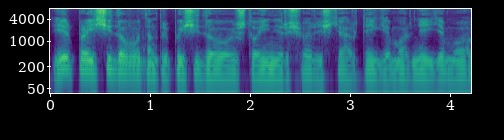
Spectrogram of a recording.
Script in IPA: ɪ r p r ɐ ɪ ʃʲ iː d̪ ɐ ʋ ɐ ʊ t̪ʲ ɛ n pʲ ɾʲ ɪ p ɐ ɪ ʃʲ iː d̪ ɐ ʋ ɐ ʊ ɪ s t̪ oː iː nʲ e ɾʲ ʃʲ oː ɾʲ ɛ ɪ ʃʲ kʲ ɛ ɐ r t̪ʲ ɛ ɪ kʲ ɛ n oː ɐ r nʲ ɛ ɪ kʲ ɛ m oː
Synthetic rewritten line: ɪ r p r ɐ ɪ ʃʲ iː d̪ ɐ ʋ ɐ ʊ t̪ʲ ɛ n pʲ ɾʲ ɪ p ɐ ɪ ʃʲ iː d̪ ɐ ʋ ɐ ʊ ɪ ʃ t̪ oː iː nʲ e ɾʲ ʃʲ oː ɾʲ ɛ ɪ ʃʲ kʲ ɛ ɐ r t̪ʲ ɛ ɪ ɡʲ ɛ m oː ɐ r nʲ ɛ ɪ ɡʲ ɛ m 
